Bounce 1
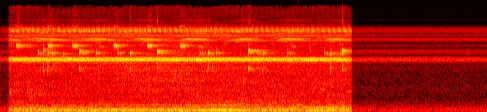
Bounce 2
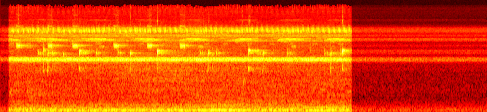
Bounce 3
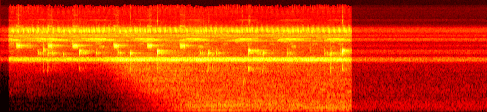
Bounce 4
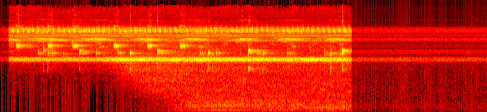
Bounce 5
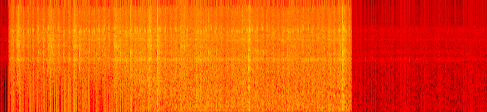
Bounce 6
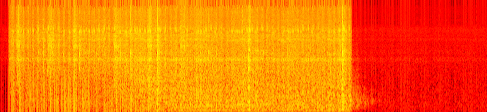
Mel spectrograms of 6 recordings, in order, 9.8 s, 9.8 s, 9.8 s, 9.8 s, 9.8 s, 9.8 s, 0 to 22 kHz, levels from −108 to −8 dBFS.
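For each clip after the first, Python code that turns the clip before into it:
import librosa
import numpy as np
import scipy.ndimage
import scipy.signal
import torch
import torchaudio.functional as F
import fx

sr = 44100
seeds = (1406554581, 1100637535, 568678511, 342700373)

y1 = fx.high_shelf(x, sr, hz=3500.0, db=10.5)
y1 = y1 * librosa.db_to_amplitude(8.5)
y2 = fx.filter_sweep_highpass(y1, sr, from_hz=3900.0, to_hz=320.0, start_s=1.97, end_s=3.82, q=1.0)
y3 = fx.dmg_crackle(y2, sr, seeds[0], per_s=100.0, level_db=-37.0)
y3 = y3 * librosa.db_to_amplitude(-7.5)
y4 = fx.spec_flatten(y3, sr, power=0.13)
y5 = fx.echo_banded(y4, sr, ms=145, feedback_pct=59, hz=370.0, wet_db=-8)
y5 = y5 * librosa.db_to_amplitude(6.5)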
